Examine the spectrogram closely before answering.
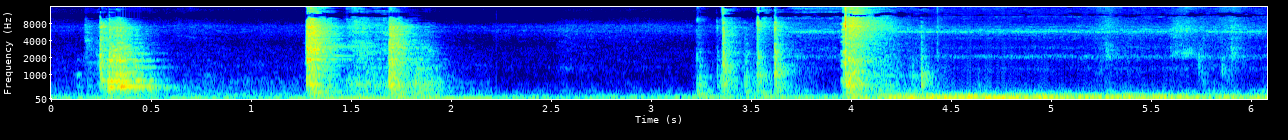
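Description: Kitchen handling sounds: a nonstick frying pan lifted off its wall hook with a short metallic ring, a few sharp clicks and knocks, then a clatter as it is set on a gas stove's grate. After that the gas burner's flame burns with a steady low rumble.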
